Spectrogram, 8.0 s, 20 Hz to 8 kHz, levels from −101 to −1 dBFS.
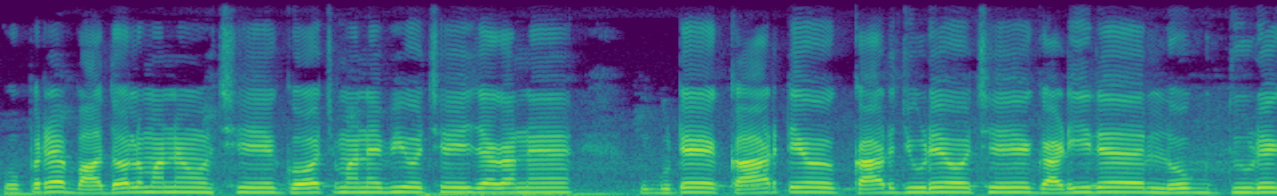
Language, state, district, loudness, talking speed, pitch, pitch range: Sambalpuri, Odisha, Sambalpur, -15 LUFS, 185 wpm, 190 Hz, 175-195 Hz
